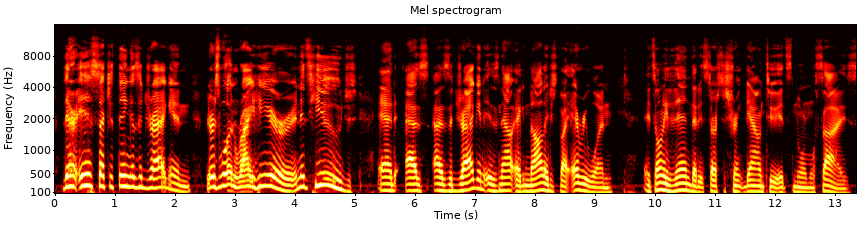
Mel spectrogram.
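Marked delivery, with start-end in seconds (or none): 0.2-5.1 high, exasperated, frustrated shout, hugely drawn out. Retelling a story where the frustrated boy finally answers: imitating a frustrated shout. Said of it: "he finally shouts".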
